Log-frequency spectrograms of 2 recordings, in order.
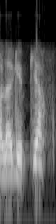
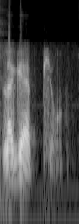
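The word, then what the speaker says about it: La Guépie: C'est mieux que de dire la Guépia ou la Guépio, parce que en fait, il y a un accent tonique en occitan. C'est comme en italien, en espagnol, en anglais, en toutes les langues. Il y a un accent tonique, on dit donc la Guépio. La Guépio. Pas la Guépio, on n'insiste pas sur la dernière syllabe et sur le haut.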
